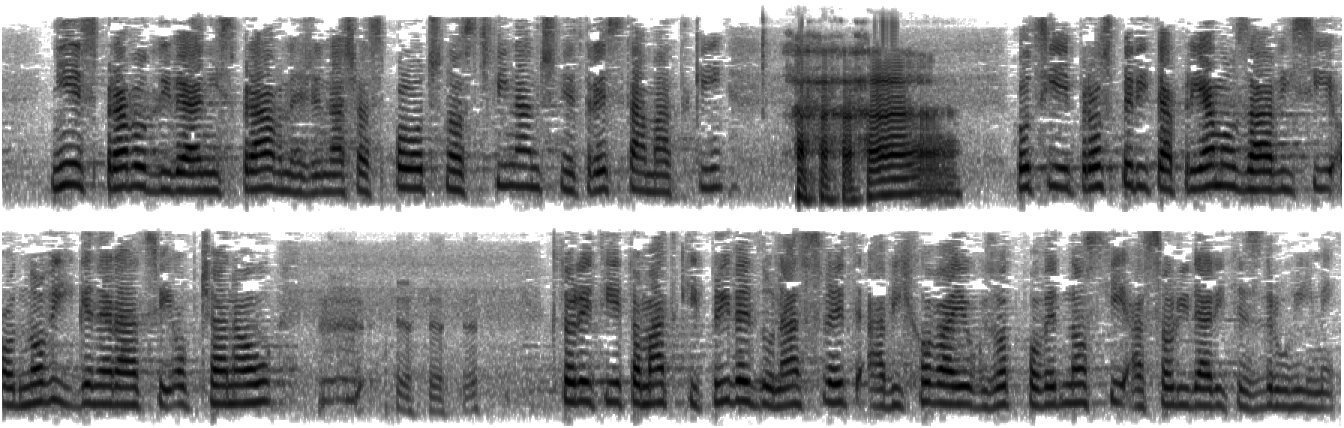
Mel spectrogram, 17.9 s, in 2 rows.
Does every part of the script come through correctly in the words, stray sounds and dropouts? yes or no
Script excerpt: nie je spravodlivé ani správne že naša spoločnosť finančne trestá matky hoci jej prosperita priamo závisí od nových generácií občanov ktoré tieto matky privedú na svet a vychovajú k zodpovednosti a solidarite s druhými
no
